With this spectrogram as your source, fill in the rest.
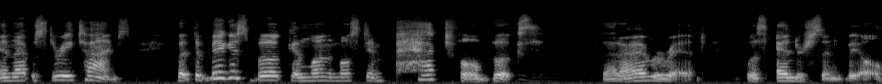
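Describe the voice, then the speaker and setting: The speaker has a Southern US accent. The pace is fairly slow. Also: woman. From US South. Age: 80s+. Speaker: retired teacher. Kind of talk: interview. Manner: halting.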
